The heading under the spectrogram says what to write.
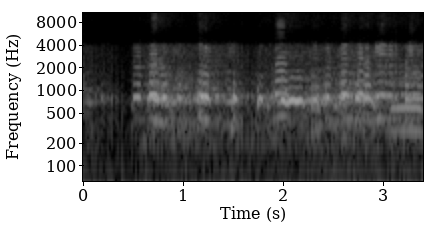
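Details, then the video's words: Trumpeter swans calling as a group, a rapid series of brassy, nasal honks, some rising and bending in pitch, several birds overlapping after a short quiet opening. "Trumpeting Trumpeter Swans"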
